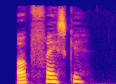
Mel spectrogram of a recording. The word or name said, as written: opfriske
